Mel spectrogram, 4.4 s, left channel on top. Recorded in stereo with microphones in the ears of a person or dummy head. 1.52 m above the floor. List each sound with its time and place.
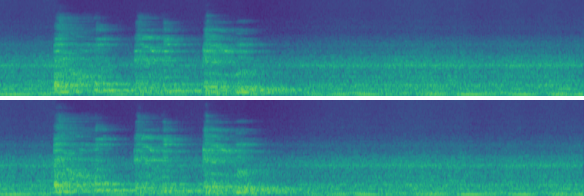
0.4 s a cough: 15° right (ahead or behind), 2.0 m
